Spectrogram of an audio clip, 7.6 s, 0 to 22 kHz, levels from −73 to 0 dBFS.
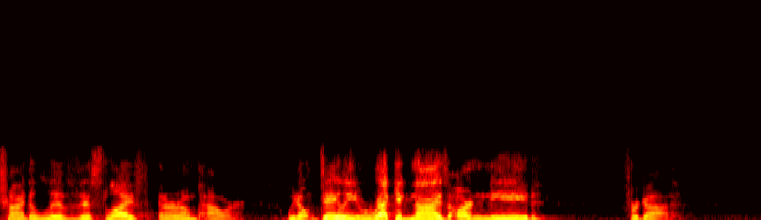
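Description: Throughout, the speech carries heavy AMR wideband (HD Voice) codec damage. It sounds rough and raspy, which fits the codec's lowest rate, about 6.6 kbit/s. The codec models the voice with sparse pulses. Nothing is heard above 7.2 kHz.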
